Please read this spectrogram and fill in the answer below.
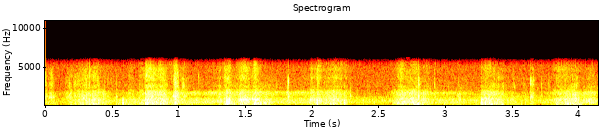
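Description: Footsteps crunching in snow at a walking pace, a few irregular steps a second.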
